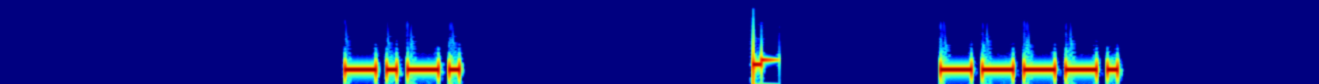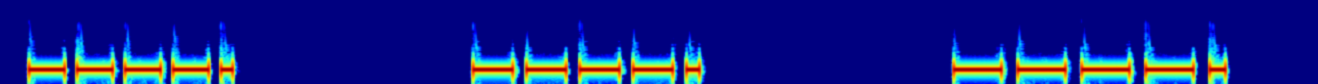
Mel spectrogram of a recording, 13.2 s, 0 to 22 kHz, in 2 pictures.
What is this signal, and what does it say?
Morse code, heard as a keyed tone, about 20 wpm, spaced as for 6 wpm, 700 Hz. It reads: C 9999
